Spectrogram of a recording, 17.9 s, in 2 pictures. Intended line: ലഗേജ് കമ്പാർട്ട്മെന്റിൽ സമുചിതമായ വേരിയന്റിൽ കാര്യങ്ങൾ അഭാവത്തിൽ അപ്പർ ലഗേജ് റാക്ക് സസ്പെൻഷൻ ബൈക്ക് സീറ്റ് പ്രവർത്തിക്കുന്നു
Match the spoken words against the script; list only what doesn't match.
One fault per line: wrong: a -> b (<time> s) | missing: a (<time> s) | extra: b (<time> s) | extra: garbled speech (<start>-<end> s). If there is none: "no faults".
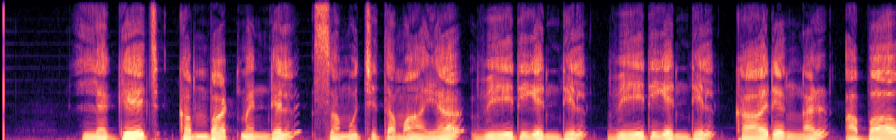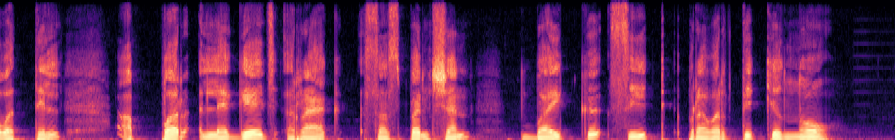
extra: വേരിയന്റിൽ (6.2 s)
